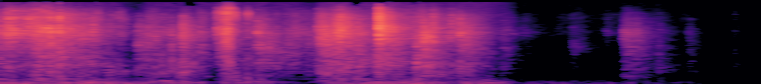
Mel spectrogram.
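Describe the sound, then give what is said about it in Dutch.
Floral gift-wrapping paper crinkles and rips as a heavy present is opened, a busy stretch of crackling and tearing that trails off into a few faint rustles before going quiet. No one speaks. “Ik zal hem ietsje sneller openmaken, anders dan ja, zit de, luisteraar luisteraars heel, lang, eh, heel lang te luisteren naar eh, knisperend papier.”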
